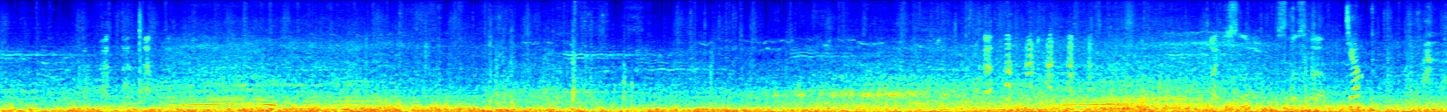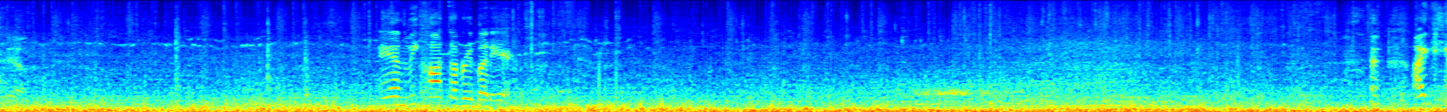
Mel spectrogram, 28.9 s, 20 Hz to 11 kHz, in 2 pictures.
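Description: Steady low rumble of a 2021 Ford Bronco driving on a dirt trail, tyre and engine noise heard from inside the cabin. Brief voices break in now and then.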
